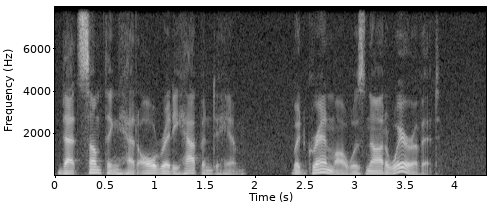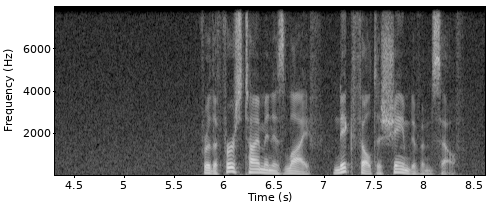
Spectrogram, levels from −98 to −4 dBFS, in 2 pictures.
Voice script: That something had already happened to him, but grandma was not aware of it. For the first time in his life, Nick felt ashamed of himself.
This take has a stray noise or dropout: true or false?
false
